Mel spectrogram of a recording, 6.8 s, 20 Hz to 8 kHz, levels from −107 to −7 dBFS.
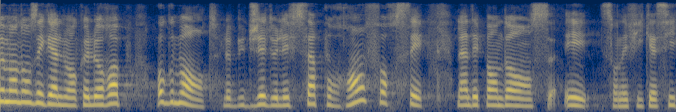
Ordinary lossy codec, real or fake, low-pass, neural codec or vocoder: none; fake; 7.2 kHz; codec, 16 kHz, 4 kbps, FunCodec, trained on LibriTTS, 50 frames a second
